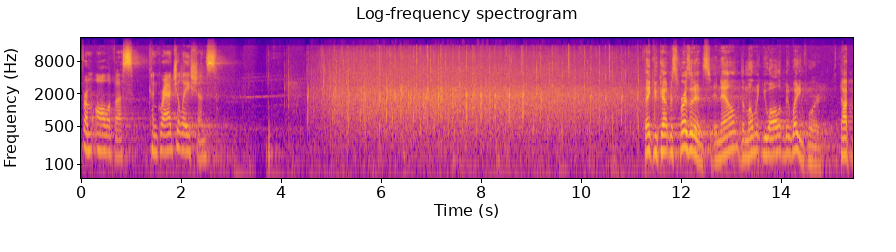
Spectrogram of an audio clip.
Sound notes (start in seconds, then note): 4.0 applause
